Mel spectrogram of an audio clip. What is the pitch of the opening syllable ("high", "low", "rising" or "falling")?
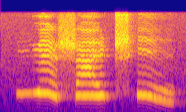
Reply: falling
